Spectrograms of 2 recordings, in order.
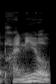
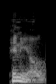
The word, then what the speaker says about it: pineal: though it's produced by something called the pineal gland or the pineal gland um I don't think there's I think you can use either pronunciation of it but this is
